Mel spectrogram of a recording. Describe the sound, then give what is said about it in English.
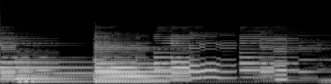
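An electric guitar plays through distortion and chorus effects, a few loud, sustained, gritty chords and notes ringing out with a sharp restrike partway through, alone without any talking. “I'm not sure how this guitar sounds.”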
